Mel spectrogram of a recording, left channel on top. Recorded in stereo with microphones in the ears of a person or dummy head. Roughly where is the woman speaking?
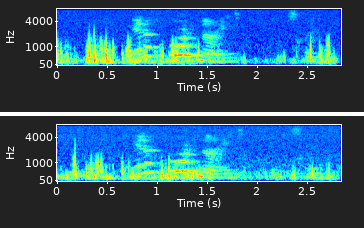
Left.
